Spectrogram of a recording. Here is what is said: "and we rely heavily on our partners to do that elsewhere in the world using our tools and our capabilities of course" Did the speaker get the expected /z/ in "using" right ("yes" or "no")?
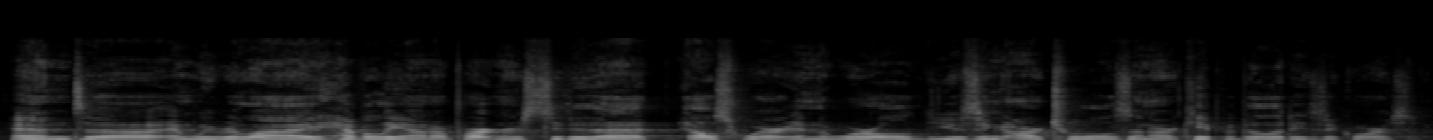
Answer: yes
